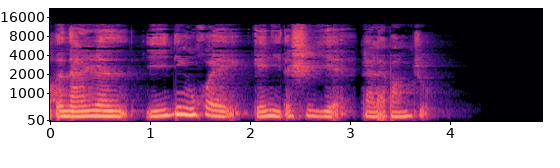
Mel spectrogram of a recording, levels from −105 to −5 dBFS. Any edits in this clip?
yes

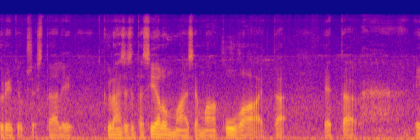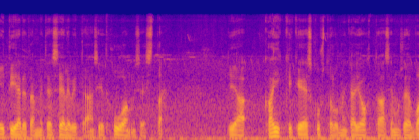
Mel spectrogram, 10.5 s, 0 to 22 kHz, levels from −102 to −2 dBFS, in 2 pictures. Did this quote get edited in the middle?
no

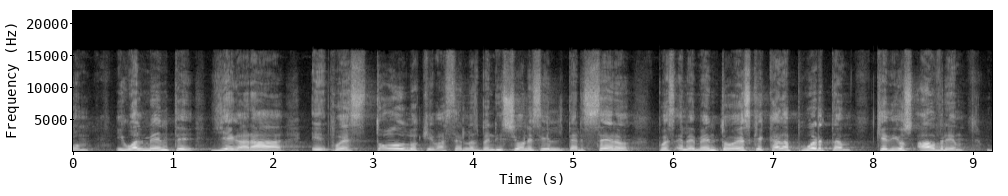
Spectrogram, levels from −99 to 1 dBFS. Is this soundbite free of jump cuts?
yes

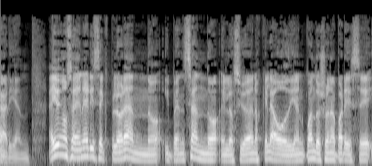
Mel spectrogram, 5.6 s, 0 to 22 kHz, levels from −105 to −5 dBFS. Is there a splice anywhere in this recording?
no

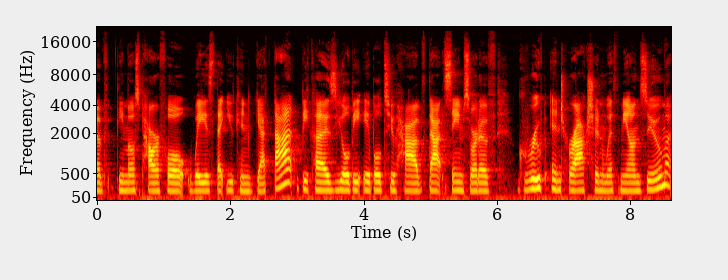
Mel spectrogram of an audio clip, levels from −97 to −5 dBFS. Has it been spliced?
no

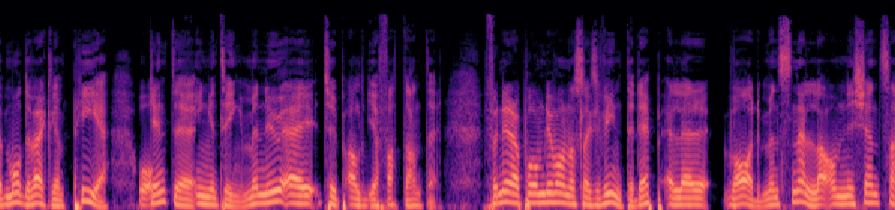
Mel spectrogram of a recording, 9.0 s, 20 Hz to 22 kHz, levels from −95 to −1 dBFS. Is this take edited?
yes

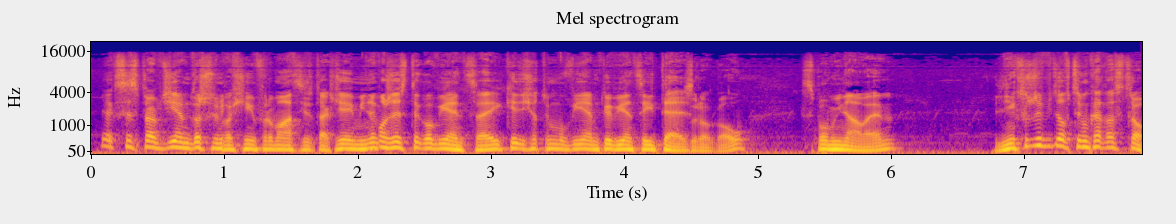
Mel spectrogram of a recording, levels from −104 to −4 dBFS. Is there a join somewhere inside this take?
yes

